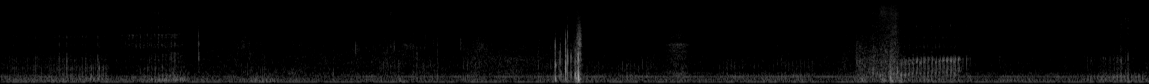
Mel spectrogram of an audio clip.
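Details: A cat makes an unusually strange purr: a soft, low, steady rumble running through the whole recording, with a few sharp clicks and a brief louder rustle near the end.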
